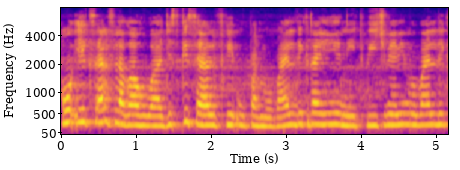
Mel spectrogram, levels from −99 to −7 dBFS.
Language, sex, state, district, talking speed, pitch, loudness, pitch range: Hindi, female, Uttar Pradesh, Lalitpur, 210 wpm, 240 Hz, -16 LUFS, 230-255 Hz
